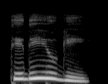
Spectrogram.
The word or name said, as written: ತಿದಿಯುಗಿ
